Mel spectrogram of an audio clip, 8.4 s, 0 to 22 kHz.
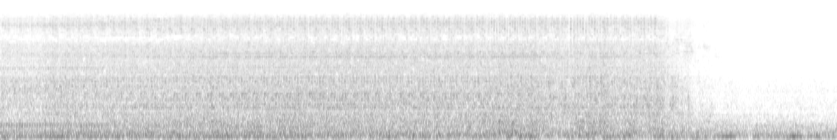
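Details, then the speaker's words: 2014 Kia Rio no-start: engine control relay clicks and engine runs steadily when its command wire is manually grounded, then cuts out when ground removed; relay is fine, ECU ground command to relay is missing. "نسمع صوت اشتغال الريلي، وعند تشغيل المحرك فإنه يشتغل، لكن إذا قطعنا السالب نجد أن المحرك ينطفئ."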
